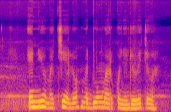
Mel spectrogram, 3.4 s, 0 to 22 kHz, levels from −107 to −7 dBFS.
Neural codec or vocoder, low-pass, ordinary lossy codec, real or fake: vocoder, 44.1 kHz, 128 mel bands every 256 samples, BigVGAN v2; none; none; fake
